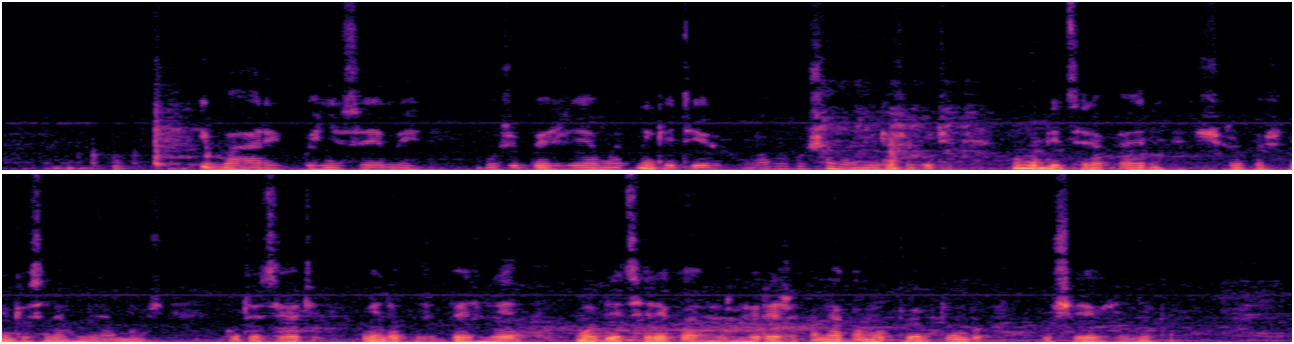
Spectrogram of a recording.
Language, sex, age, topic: Ndau, female, 18-24, health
